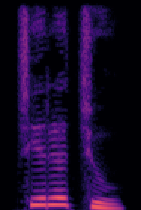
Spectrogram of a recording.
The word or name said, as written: ಚಿರಚ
